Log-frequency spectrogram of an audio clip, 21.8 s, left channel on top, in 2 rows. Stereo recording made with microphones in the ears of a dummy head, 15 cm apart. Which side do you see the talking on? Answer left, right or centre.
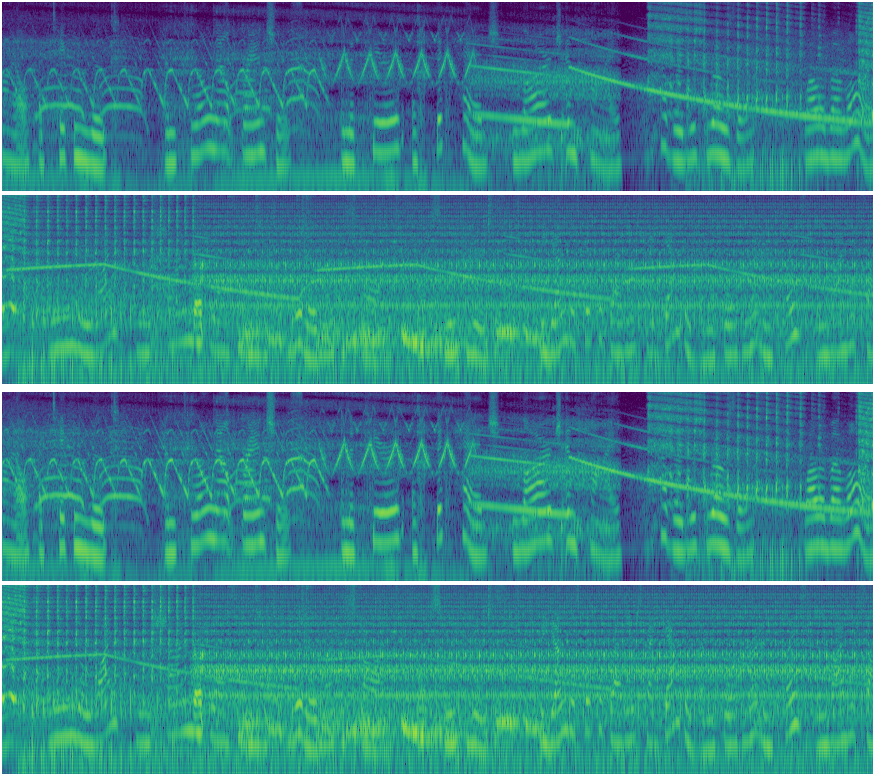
right.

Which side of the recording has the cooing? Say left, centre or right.
centre.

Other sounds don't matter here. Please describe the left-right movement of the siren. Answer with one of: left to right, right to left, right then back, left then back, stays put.
right to left.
